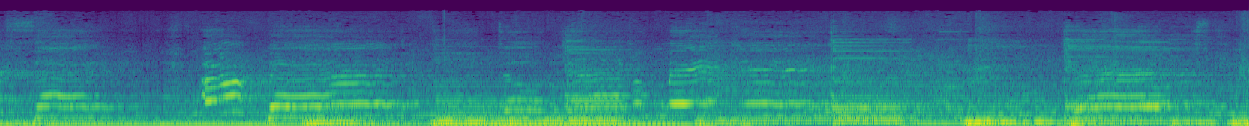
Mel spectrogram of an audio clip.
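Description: A woman singing live into a microphone with amplified electric guitar, over sustained low chords that change every second or so.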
